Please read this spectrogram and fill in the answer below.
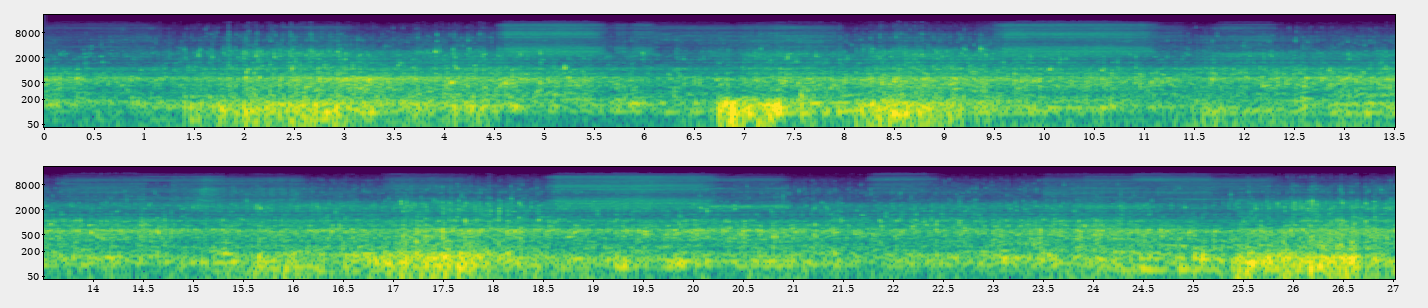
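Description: Scuba divers' regulator breathing and exhaled bubbles heard underwater: a muffled rumble that swells and fades, with a burst of hiss every several seconds. One sharper knock about a quarter of the way through.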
